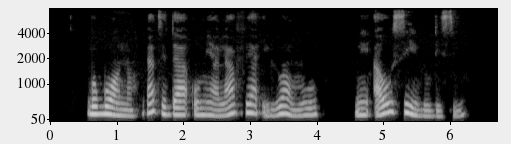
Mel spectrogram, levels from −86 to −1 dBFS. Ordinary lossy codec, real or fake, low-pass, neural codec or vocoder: none; real; none; none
